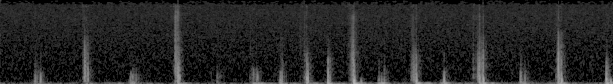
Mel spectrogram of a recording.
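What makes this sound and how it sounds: Index fingertips tap down on the metal mesh grilles of a stereo pair of small metal pencil condenser mics, making direct contact with them. Repeated soft, deep thumps come at an uneven pace, some with a brief brighter tick on top. Each tap dies away almost at once.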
